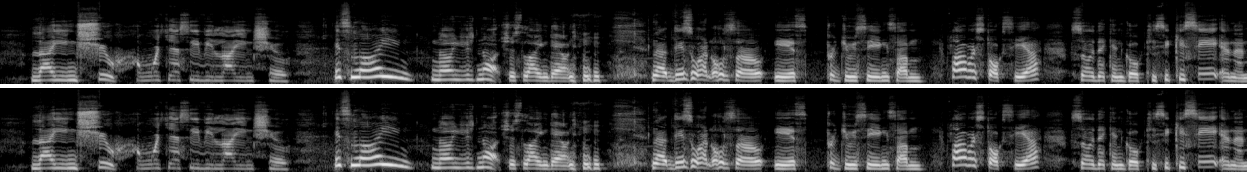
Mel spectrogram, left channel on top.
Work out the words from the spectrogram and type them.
lying shoe. Haworthia CV lying shoe. It's lying. No, you're not. She's lying down. Now, this one also is producing some flower stalks here, so they can go kissy, and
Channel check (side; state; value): both; identical; correlation 1.00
